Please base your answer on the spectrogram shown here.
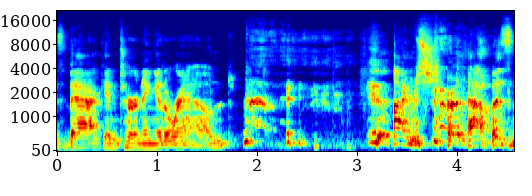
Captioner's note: laughing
